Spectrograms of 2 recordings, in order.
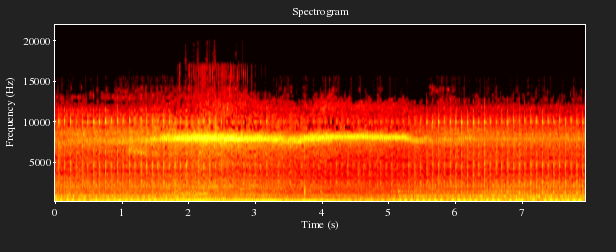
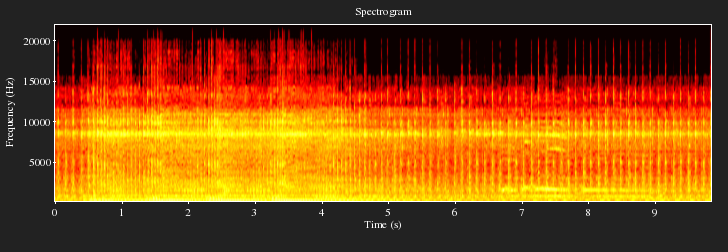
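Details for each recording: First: Honda XRM 125 single-cylinder after overhaul with new connecting rod set and two side bearings: steady even clean idle pulsing about three per second, no rod knock or slap, sounds brand new; block still needs rebore for scored cylinder. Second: Honda XRM 125 single-cylinder, kick-started before overhaul: loud regular pounding about three beats a second over the exhaust, worn connecting rod knock mixed with piston slap.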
